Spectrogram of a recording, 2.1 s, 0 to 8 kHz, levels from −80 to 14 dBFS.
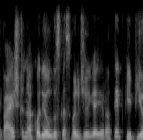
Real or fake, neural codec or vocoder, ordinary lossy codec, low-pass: fake; codec, 16 kHz, 2 kbps, X-Codec, HuBERT features, trained on LibriSpeech; Opus, 16 kbps; 7.2 kHz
